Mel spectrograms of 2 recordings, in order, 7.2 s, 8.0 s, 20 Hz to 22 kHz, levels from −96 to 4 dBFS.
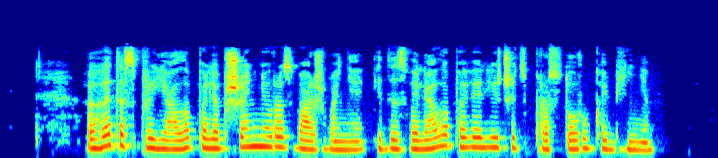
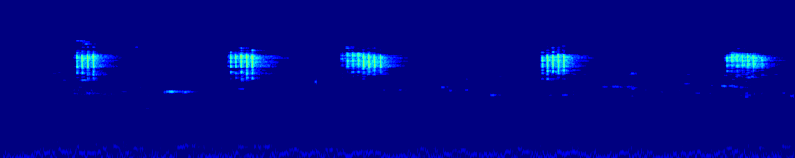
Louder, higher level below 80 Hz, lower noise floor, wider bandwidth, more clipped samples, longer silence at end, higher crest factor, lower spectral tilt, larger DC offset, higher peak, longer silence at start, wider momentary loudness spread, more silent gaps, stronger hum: first, -19 LUFS vs -46 LUFS; first, -58 dBFS vs under -90 dBFS; second, -45 dBFS vs -89 dBFS; second, 7.6 kHz vs 8.8 kHz; neither; first, 0.65 s vs 0.25 s; second, 16 dB vs 28 dB; first, -6 dB/octave vs 5 dB/octave; neither; first, -2 dBFS vs -26 dBFS; about the same, 0.85 s vs 0.75 s; second, 8 LU vs 14 LU; neither; neither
